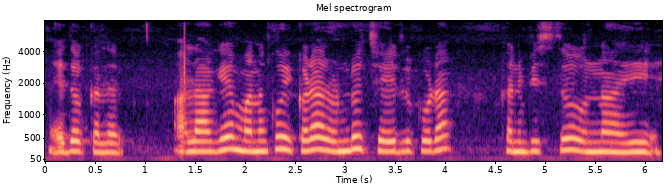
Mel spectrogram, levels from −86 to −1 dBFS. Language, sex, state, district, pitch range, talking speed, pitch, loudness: Telugu, female, Andhra Pradesh, Annamaya, 210-240 Hz, 95 wpm, 220 Hz, -15 LUFS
